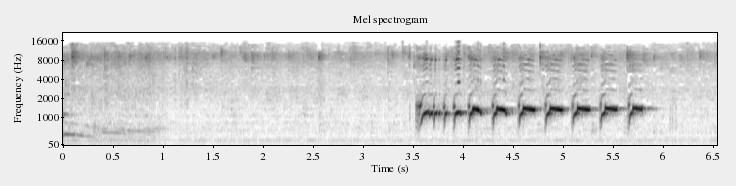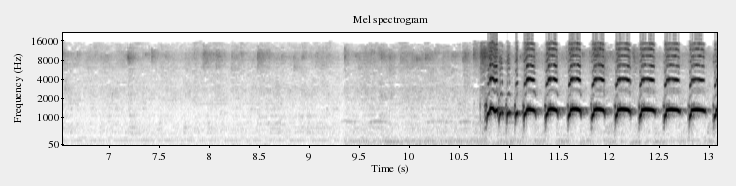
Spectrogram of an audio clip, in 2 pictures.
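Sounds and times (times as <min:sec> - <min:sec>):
dove cooing: 0:00.0 - 0:01.0, 0:03.5 - 0:06.0, 0:10.7 - 0:13.0.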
